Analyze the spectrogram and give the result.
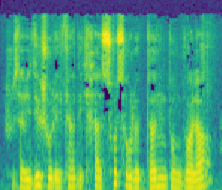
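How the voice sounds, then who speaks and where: This craft tutorial host is a woman with a deep, warm, creaky voice who talks fast with fairly even intonation. She chats away casually while showing and handling her materials, leaning on many small fillers such as "euh" and "voilà."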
